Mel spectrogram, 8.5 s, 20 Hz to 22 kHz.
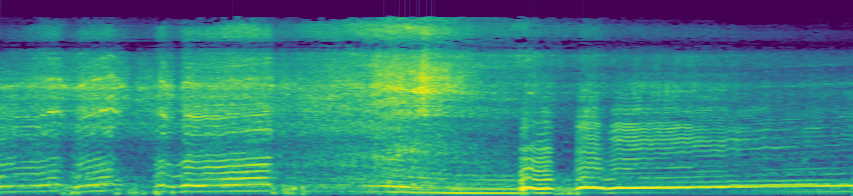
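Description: BMW E36 3 Series rally car accelerating hard past spectators. The engine note climbs and drops several times in the first three seconds as it shifts up through the gears, is loudest as the car goes by about four seconds in, then holds a steady note as it pulls away down the stage.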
